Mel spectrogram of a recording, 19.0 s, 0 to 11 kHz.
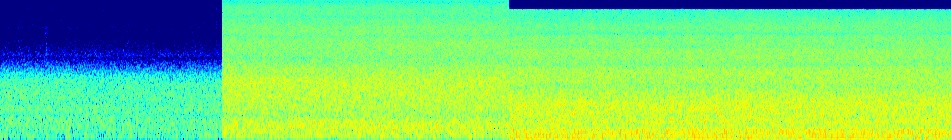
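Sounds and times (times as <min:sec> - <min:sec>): whitewater rapids rushing: 0:04.5 - 0:10.3
distant waterfall roar: 0:04.5 - 0:19.0.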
